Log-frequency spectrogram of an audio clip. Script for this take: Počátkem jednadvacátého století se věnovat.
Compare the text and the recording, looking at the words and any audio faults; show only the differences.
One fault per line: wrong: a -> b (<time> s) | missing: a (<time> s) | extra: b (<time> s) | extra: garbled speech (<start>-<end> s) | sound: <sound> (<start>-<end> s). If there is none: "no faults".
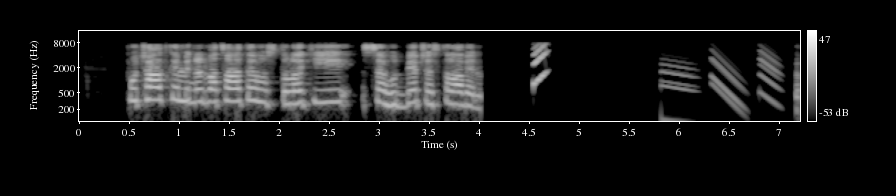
extra: hudbě přestala (3.0 s)
sound: chirp (4.5-4.7 s)
sound: chirp (5.8-7.1 s)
